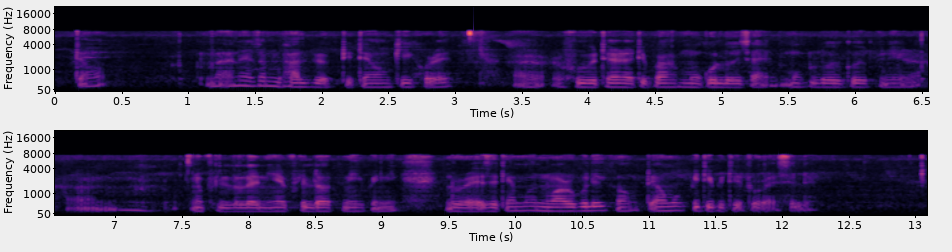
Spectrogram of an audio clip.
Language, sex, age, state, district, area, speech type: Assamese, male, 18-30, Assam, Lakhimpur, rural, spontaneous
